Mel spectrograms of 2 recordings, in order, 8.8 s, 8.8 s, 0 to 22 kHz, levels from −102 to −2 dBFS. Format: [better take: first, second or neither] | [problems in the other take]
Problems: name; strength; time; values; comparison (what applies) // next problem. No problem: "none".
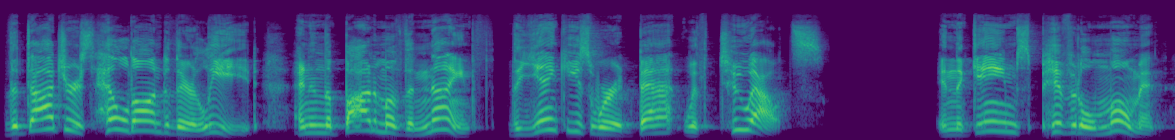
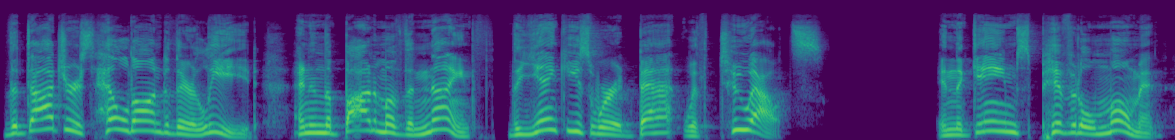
second | thin; very; fading below 350 Hz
